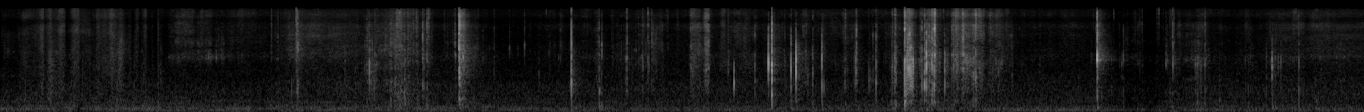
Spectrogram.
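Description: Plastic cat-treat pouch crinkling and tearing as it is handled and opened. There are irregular sharp crackles, thickest in the middle.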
